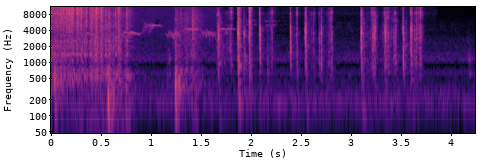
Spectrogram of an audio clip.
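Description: Laptop keyboard typing: a quick, irregular run of key clicks through the second half, after a short, louder rustling noise at the start.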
